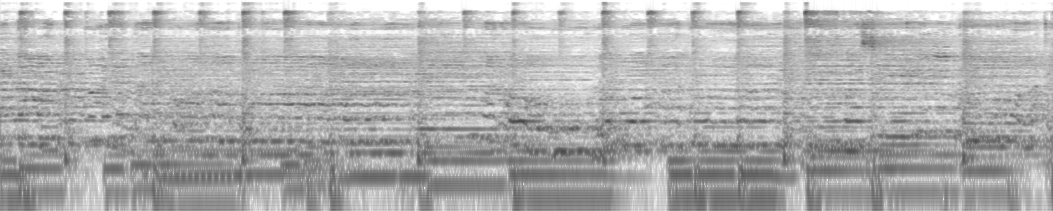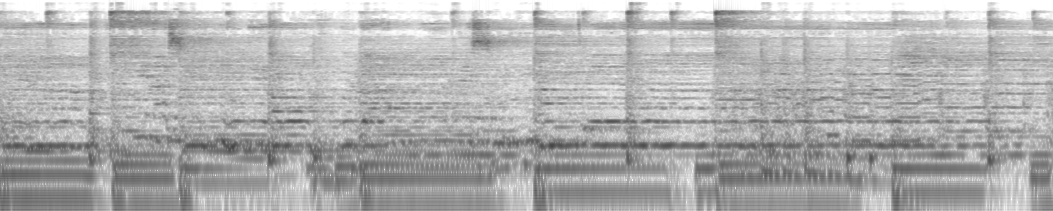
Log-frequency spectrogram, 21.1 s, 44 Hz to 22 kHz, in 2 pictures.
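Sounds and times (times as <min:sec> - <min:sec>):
band backing track: 0:00.0 - 0:21.0
woman singing: 0:00.0 - 0:21.0.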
